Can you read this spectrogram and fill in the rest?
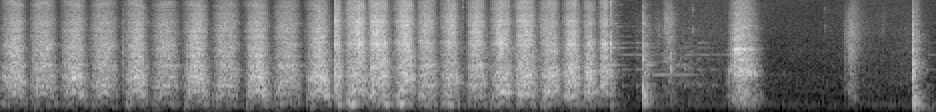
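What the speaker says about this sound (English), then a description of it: "all my sawing is concentrated up on this top corner first" A hand saw cuts wood joinery for a cupboard door in a quick, steady back-and-forth rhythm, close and loud, then stops, followed by a few scattered knocks and scrapes.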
